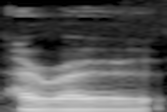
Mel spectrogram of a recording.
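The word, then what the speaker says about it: Arjona: name is Audrey Adria Arrow uh you know how to have like J is a h like yes yeah uh it's uh it's spelled with a J but I'm pretty sure it's a honor she's in this yeah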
